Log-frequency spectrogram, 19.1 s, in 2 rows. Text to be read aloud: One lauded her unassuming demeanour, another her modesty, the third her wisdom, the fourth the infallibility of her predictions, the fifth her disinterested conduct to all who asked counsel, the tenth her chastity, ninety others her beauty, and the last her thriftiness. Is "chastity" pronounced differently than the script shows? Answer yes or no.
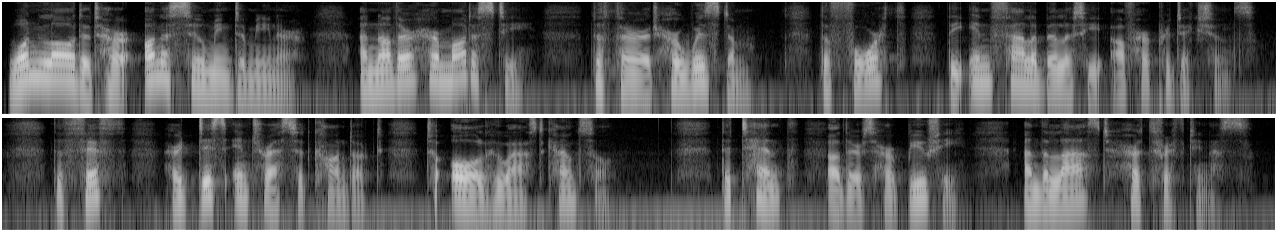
yes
